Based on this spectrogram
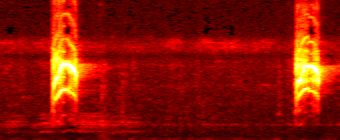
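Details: Plain-throated sunbird lure audio with two single, loud, arched high chirps about two and a half seconds apart, otherwise quiet.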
